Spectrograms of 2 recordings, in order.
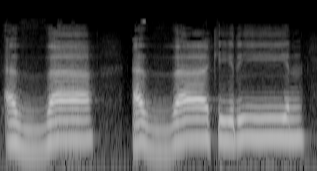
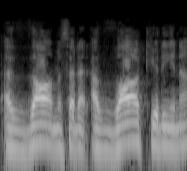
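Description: First: "الذاكرين" slow, with a thin front vowel; drawn-out recitation, "الذا" kept light; correct light dhal. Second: "الذا" thickened, with a dark emphatic vowel; wrongly heavy dhal. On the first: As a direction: model "الذاكرين" slowly, dhal without heaviness. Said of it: "بل نقول". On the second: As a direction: show the mistake, "الذاكرين" with a heavy dhal. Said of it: "ولا نقول". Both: Shown as a demonstration.

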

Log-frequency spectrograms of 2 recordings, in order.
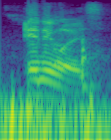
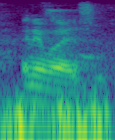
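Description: First: Louder, higher "anyways"; emphatic resumption. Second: Said in the usual way. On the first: Real, not acted. Co-host cutting off the banter to get back on topic, emphatic. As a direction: push "anyways" out to retake the floor.

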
